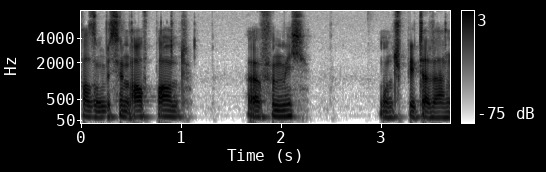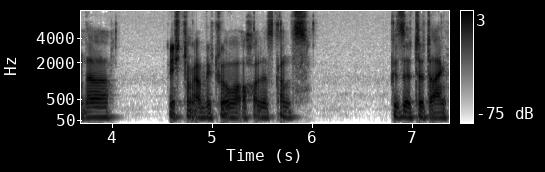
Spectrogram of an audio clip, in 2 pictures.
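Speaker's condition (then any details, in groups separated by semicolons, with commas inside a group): Duchenne muscular dystrophy; age 27, earlier rehab stays with others with muscular dystrophy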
